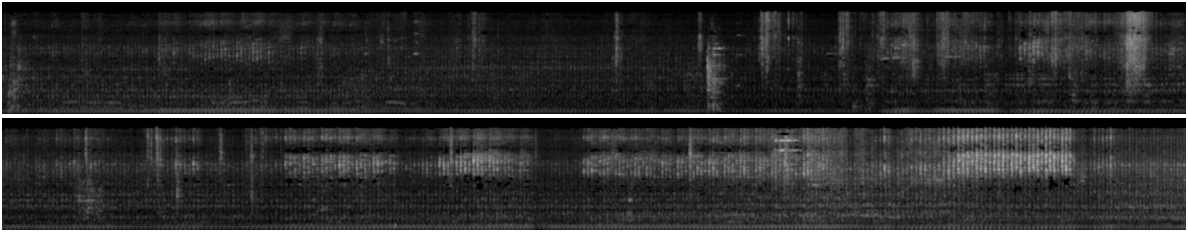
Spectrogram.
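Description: Mahindra Yuvo tractor's diesel engine running while hauling a tipping trailer, with a few sharp clanks partway through. The engine grows louder near the end as the tractor comes close.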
